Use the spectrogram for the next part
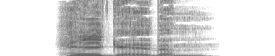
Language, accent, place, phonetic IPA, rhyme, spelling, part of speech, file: German, Germany, Berlin, [ˈhɛlɡɛlbəm], -ɛlɡɛlbəm, hellgelbem, adjective, De-hellgelbem.ogg
- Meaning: strong dative masculine/neuter singular of hellgelb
